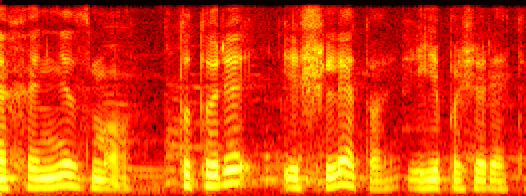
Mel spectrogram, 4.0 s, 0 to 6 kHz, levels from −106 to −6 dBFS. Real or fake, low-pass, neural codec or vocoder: real; 5.4 kHz; none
